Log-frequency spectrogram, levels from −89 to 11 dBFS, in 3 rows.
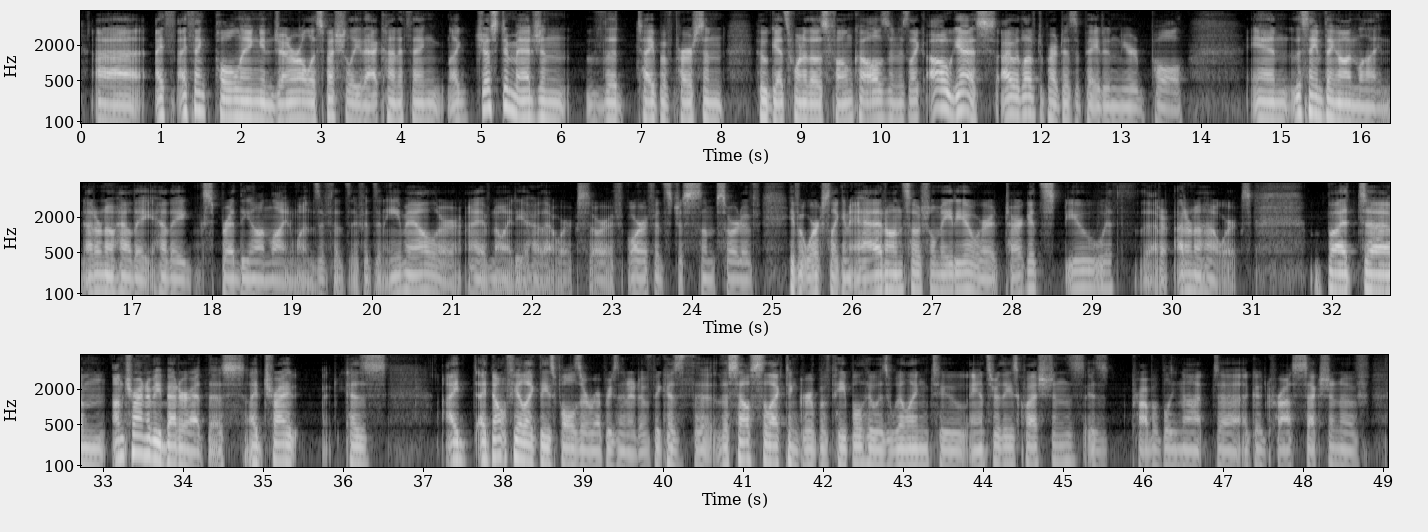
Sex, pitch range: male, 95-110 Hz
